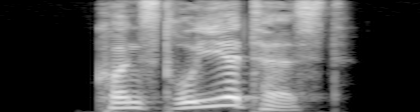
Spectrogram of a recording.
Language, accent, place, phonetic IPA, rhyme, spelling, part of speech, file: German, Germany, Berlin, [kɔnstʁuˈiːɐ̯təst], -iːɐ̯təst, konstruiertest, verb, De-konstruiertest.ogg
- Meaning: inflection of konstruieren: 1. second-person singular preterite 2. second-person singular subjunctive II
